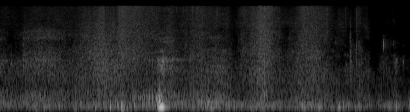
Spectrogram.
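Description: Rustling and handling noise of fingers and bedding moving against the phone, with one short louder bump about a second and a half in.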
